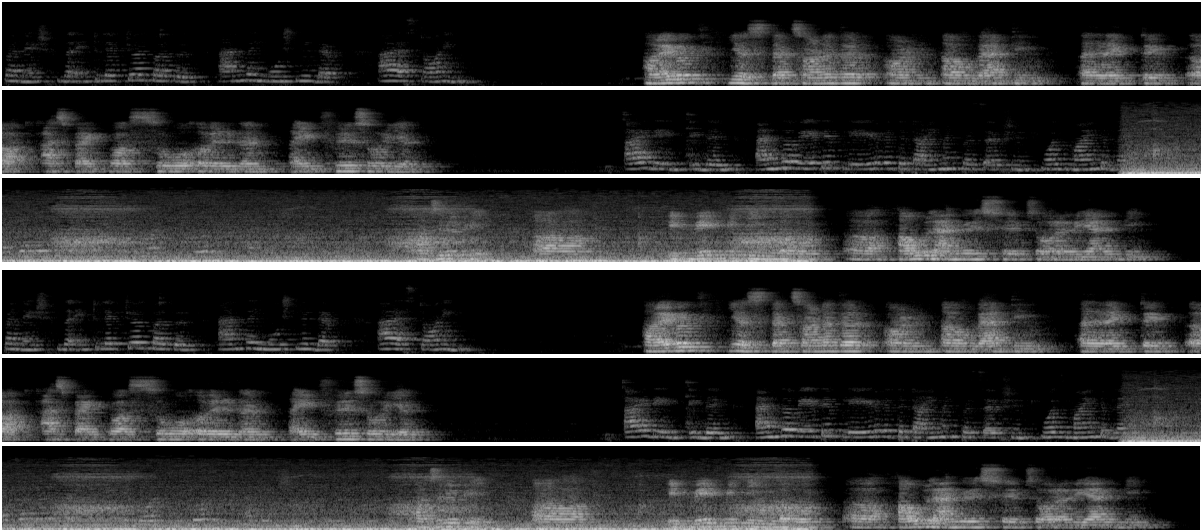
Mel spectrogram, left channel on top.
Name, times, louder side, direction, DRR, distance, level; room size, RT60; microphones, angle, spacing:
voice 1, 0.0-1.9 2.2-3.3 3.7-4.6 18.2-19.3 19.5-26.1 26.4-27.0, right 2 dB, 45° right, -5 dB, 0.4 m, -38 dB
voice 2, 6.4-10.4 10.7-16.1 28.1-30.0 30.6-35.4, right 1 dB, 80° right, -6 dB, 1.2 m, -26 dB
sound 1, 23.2-32.1, left 1 dB, 25° left, 0.5 m, -21 dB
2.1 x 2.1 x 2.9 m, 0.62 s
head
